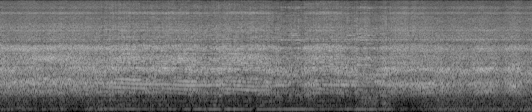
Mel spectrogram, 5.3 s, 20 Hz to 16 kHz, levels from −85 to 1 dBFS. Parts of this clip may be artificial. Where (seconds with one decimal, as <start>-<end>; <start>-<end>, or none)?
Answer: 0.0-1.0; 3.9-5.3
